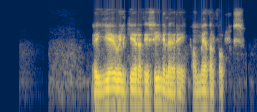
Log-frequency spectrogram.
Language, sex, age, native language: Icelandic, male, 20-29, Icelandic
